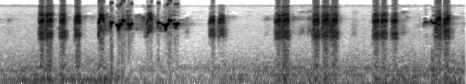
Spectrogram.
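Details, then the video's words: Sooty-headed bulbul singing as a lure for trapping and prompting caged birds: loud paired chips followed by short warbled twittering phrases, separated by brief pauses, against a quiet background. "Suara Masteran Burung Kutilang Berkicau, Kutilang Auto Nyaut"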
